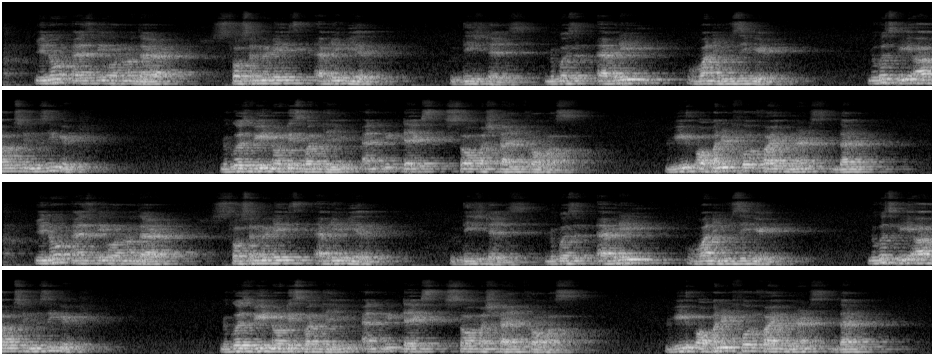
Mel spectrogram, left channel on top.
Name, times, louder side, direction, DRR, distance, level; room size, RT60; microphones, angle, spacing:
voice 1, 0.3-1.7 2.1-3.7 4.5-5.1 5.4-6.5 6.8-7.7 8.7-10.0 11.5-14.9 15.9-17.9, equal, 10° right, -6 dB, 0.7 m, -18 dB
3.6 x 2.9 x 3.2 m, 1.1 s
head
